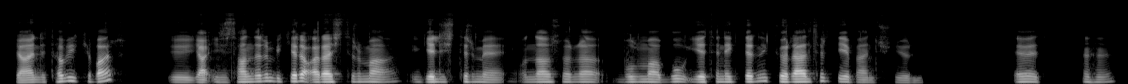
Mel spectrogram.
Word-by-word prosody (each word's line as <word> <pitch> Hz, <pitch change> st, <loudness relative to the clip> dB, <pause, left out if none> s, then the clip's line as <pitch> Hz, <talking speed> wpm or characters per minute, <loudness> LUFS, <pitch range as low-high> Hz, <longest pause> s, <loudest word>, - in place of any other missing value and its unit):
Yani 110 Hz, +2 st, +2 dB
tabii 140 Hz, +8 st, 0 dB
ki -, -, -15 dB
var. -, -, +2 dB, 0.4 s
Eee, 110 Hz, 0 st, -8 dB
ya, 110 Hz, +1 st, +2 dB
insanların 120 Hz, +7 st, -1 dB
bir -, -, -4 dB
kere 145 Hz, +2 st, +6 dB
araştırma, 125 Hz, +1 st, +2 dB, 0.2 s
geliştirme, 120 Hz, -2 st, -1 dB
ondan 120 Hz, +1 st, -1 dB
sonra 120 Hz, -1 st, -4 dB
bulma, 120 Hz, -1 st, -3 dB
bu 130 Hz, -2 st, -3 dB
yeteneklerini 125 Hz, +4 st, 0 dB
köreltir 125 Hz, +2 st, +4 dB
diye 125 Hz, -2 st, 0 dB
ben 105 Hz, -2 st, -7 dB
düşünüyorum. 95 Hz, -2 st, -14 dB, 0.9 s
Evet. 120 Hz, -1 st, -2 dB, 0.4 s
Hı 120 Hz, -, -9 dB
hı. 115 Hz, +3 st, -12 dB
120 Hz, 120 wpm, -24 LUFS, 115-125 Hz, 0.9 s, kere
